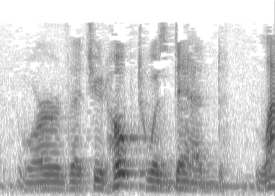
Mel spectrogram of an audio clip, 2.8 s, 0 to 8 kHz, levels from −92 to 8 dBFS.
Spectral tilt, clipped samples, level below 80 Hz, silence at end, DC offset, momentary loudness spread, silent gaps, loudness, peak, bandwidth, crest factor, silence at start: -10 dB/octave; under 0.1%; -62 dBFS; 0 s; under 0.1%; 17 LU; none; -28 LUFS; -4 dBFS; 5.8 kHz; 24 dB; 0 s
